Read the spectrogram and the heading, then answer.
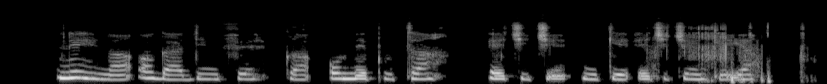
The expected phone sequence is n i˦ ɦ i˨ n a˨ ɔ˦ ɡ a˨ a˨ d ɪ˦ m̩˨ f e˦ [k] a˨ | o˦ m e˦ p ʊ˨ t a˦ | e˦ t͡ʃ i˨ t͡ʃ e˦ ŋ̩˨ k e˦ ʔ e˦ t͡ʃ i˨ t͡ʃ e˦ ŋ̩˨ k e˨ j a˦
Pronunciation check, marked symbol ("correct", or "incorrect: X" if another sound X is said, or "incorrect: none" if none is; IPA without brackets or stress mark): correct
